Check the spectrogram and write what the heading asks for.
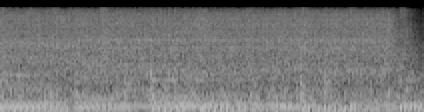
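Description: Hot tap water running steadily from a kitchen faucet into a glass measuring cup, under background music.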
